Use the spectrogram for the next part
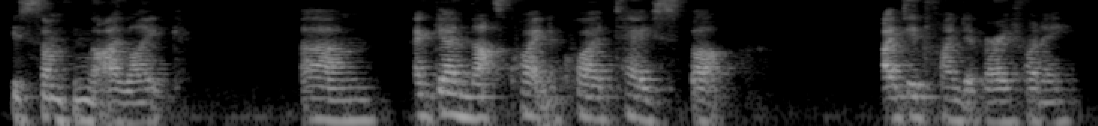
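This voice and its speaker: A young British woman hosting a livestream from her flat, reading out chat messages and rambling casually with lots of ums. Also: low-pitched. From Britain. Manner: chatty, rambling, many ums. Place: home, flat. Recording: echoey room, distant mic, faint noise.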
